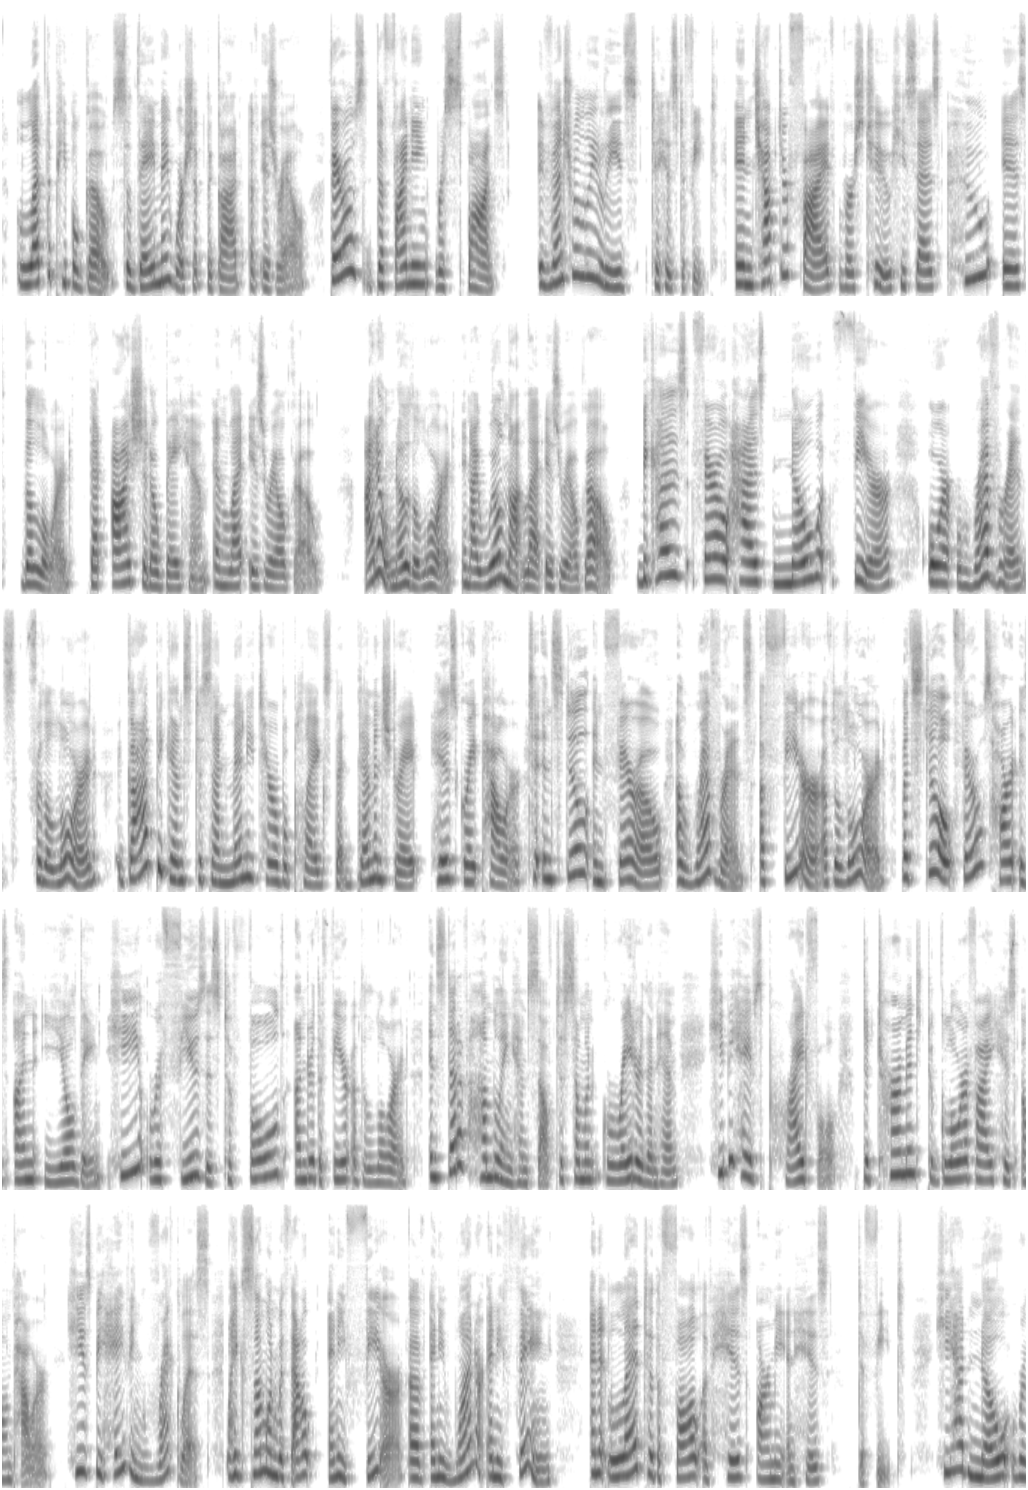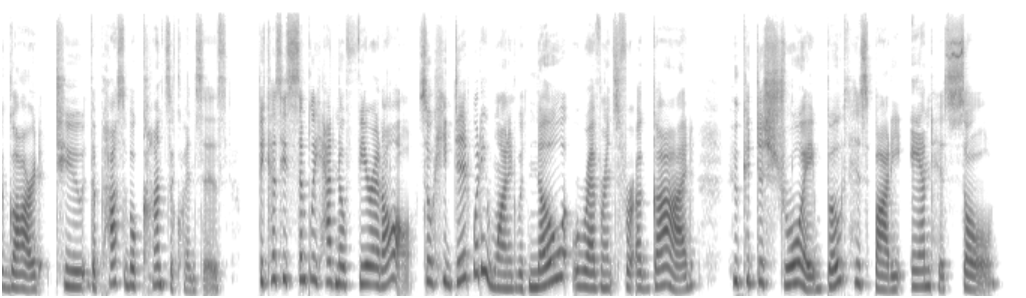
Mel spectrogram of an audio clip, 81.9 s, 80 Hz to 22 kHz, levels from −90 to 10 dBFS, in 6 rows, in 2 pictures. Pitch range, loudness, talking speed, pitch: 205-265 Hz, -32 LUFS, 135 wpm, 230 Hz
